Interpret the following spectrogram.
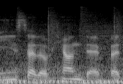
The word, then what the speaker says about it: Hyundai: the Hyundai instead of Hyundai? But since I'm Korean, I can pronounce Hyundai like in Korean perfectly. But for the people who still know Hyundai as Hyundai, that's why I pronounce the Hyundai.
